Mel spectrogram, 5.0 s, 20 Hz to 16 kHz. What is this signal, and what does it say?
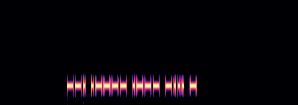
Morse code, heard as a keyed tone, about 34 wpm, 700 Hz. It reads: G1JBT
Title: DXCC-100 Call Signs - 5 Characters - 35wpm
